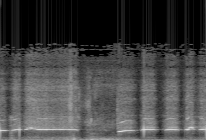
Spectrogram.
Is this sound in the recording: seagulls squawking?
no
